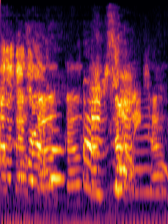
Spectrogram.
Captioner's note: sobbing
